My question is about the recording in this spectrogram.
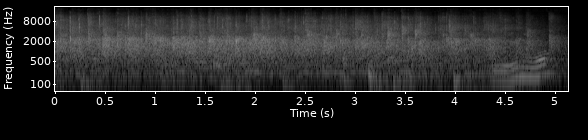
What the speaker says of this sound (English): can I get a round of applause for Peter and invite you up to the stage?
